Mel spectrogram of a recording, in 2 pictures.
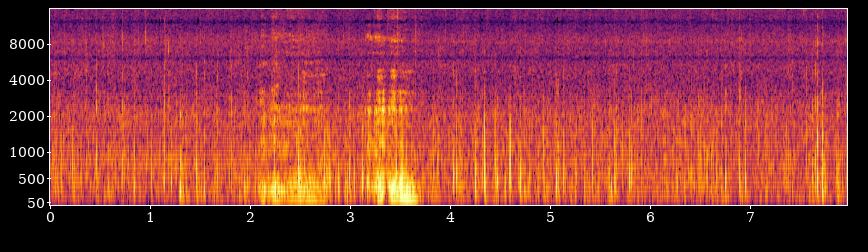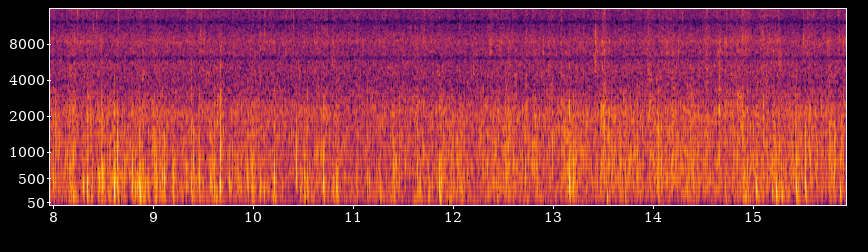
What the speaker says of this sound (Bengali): সারা রাত বৃষ্টি, এখনো চলতেছে রানিং বৃষ্টি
